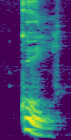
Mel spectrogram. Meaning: cool, fashionable
- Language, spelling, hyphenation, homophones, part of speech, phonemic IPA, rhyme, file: Dutch, cool, cool, koel, adjective, /kul/, -ul, Nl-cool.ogg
